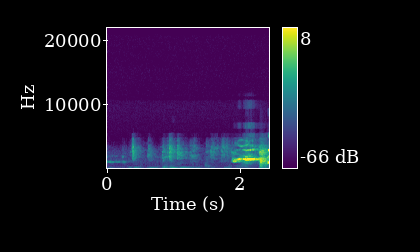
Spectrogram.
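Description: Faint, short squeaks and whimper-like sounds from the pet pig as it is being handled, with a louder pitched cry just before the end.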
